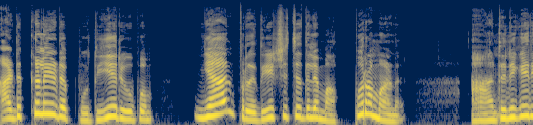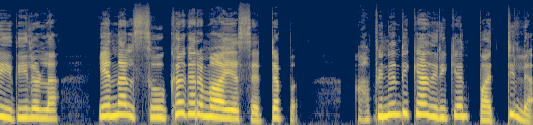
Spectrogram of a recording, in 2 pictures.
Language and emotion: Malayalam, happy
